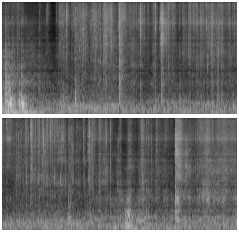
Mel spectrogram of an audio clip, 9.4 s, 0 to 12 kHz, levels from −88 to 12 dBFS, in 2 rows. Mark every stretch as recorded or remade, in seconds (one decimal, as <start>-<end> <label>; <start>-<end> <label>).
0.0-1.2 remade; 1.2-2.5 recorded; 2.5-4.9 remade; 4.9-6.5 recorded; 6.5-9.4 remade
